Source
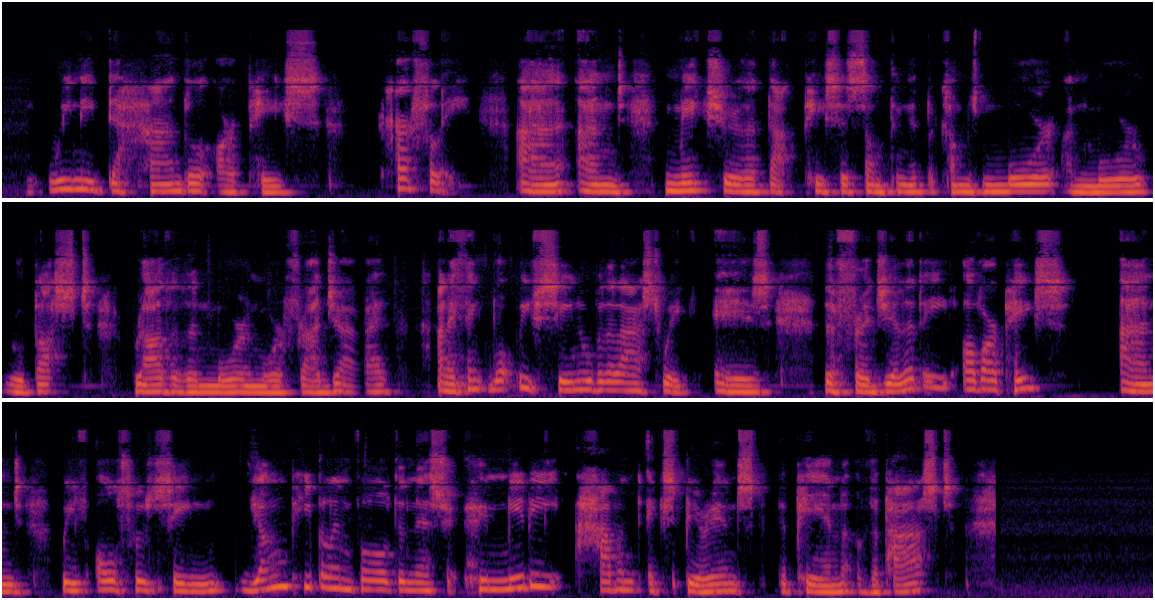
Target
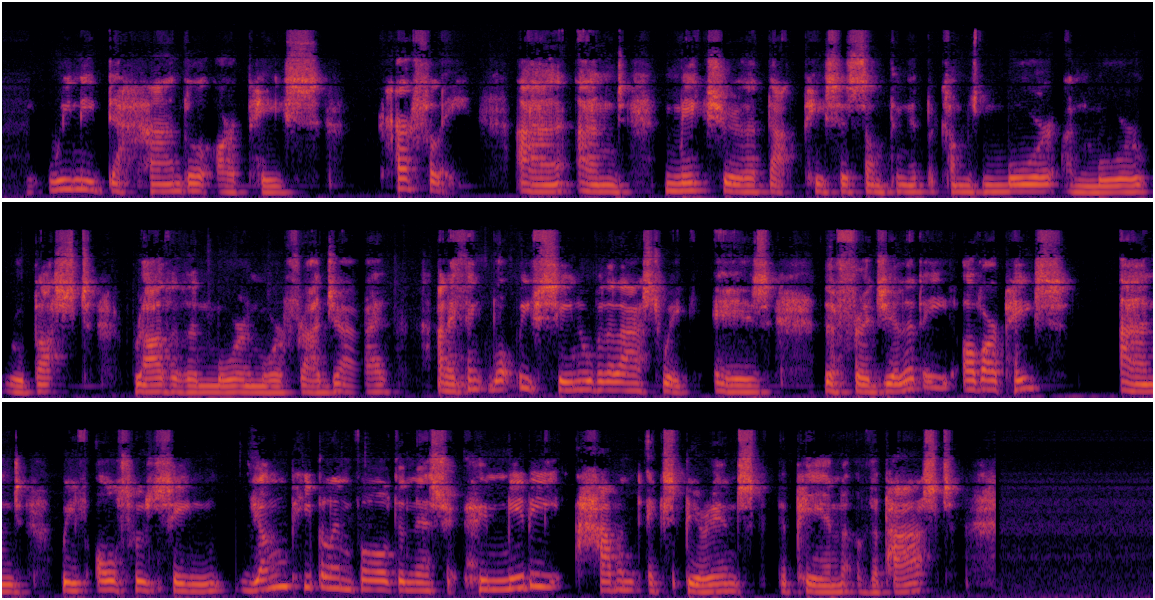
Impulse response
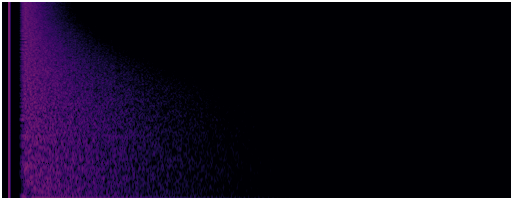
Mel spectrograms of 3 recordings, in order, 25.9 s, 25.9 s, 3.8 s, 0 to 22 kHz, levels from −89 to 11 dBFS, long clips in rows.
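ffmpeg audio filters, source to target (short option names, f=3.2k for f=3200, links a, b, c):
-af "equalizer=f=140:t=o:w=2.4:g=-14,volume=7dB"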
